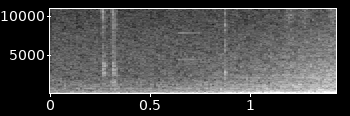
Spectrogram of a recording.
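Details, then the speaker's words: Car blower fan after removing debris that caused noise at higher speeds: smooth, quiet airflow rumble rising to full speed with no rattling. "ya how quiet it is no more noise and that's a full French speed now"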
